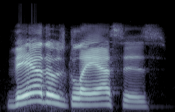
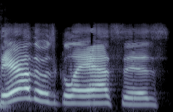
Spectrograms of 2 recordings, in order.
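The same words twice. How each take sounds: First: Slow, louder, oddly stressed reading; odd slow drawl. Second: Much higher, slow medium voice; Long Island Medium. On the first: Husband imitating his girlfriend's weird delivery, slow sing-song. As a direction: stretch it out slowly in a strange sing-song. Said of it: "What did you just say?". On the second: Man mimicking girlfriend's medium-like line, high and slow. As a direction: croon it like a TV psychic. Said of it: "the Long Island Medium". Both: Retold or imitated.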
